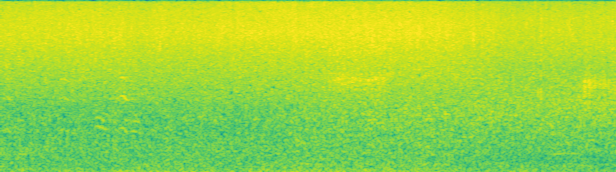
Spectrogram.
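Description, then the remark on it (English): A steady, broad rush of wind picking up as the day passes, filling the whole scene with a dense roaring hiss that holds at an even level throughout, with no voices. “as the day passes, the wind begins to pick up.”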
